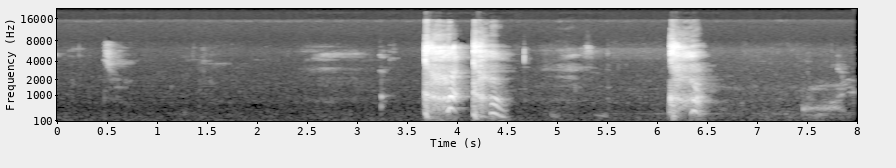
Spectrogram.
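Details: Ill with fever and cough for over a week, being treated with saga leaves: three harsh coughs, two close together then one more, in a quiet room.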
